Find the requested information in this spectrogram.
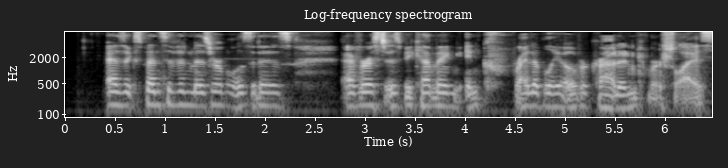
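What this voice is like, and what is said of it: Strained, fading voice. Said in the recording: “I'm so sorry. My voice is going.”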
